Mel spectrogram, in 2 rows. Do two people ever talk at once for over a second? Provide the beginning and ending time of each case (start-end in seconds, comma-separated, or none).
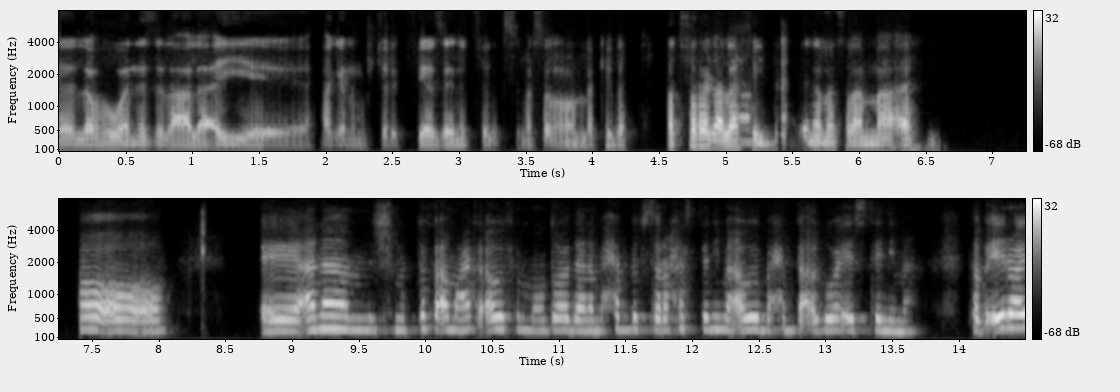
none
